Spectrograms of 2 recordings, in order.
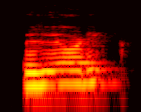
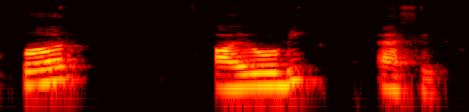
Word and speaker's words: periodic acid: अच्छा, पहले तो ये कंपाउंड ड्रॉ कर लेंगे, CH2 CH2 OH OH, पीरियोडिक या फिर पर आयोडिक एसिड। इसका एक्चुअल जो प्रोनाउंसिएशन आप वैसे भी कर सकते हो, पर आयोडिक एसिड।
